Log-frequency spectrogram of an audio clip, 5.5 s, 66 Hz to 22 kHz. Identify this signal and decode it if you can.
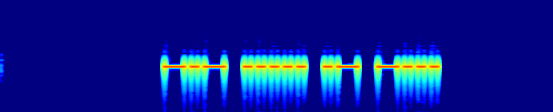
Morse code, heard as a keyed tone, about 18 wpm, 700 Hz. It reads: K5AB
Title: Speed Racing - USA 1x2 Call Signs 15wpm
